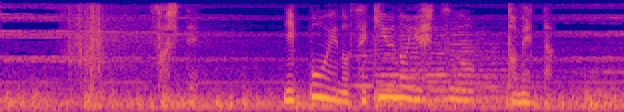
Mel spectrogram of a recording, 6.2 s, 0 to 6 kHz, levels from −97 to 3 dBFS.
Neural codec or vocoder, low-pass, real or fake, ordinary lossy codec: none; 5.4 kHz; real; none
